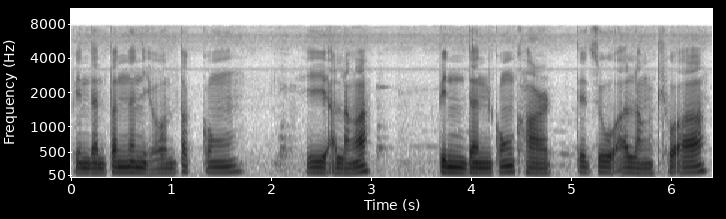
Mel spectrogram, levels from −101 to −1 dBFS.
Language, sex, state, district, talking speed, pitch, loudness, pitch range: Mizo, male, Mizoram, Aizawl, 170 wpm, 105 Hz, -19 LUFS, 95-110 Hz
